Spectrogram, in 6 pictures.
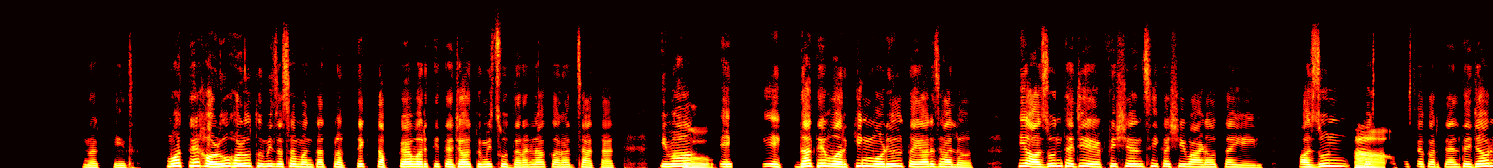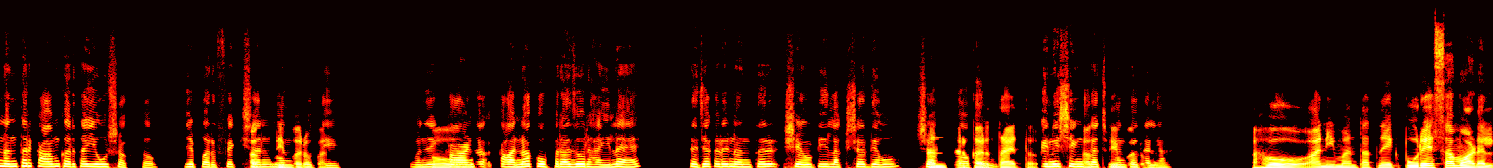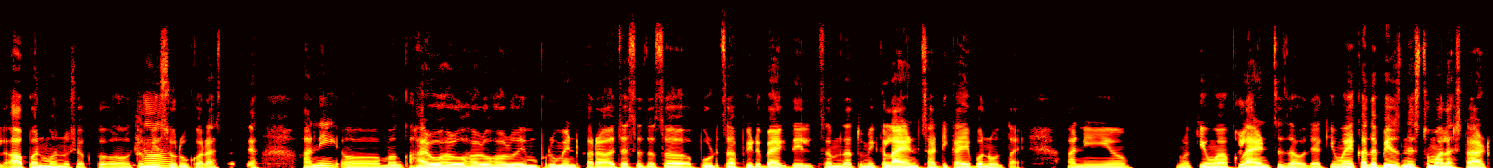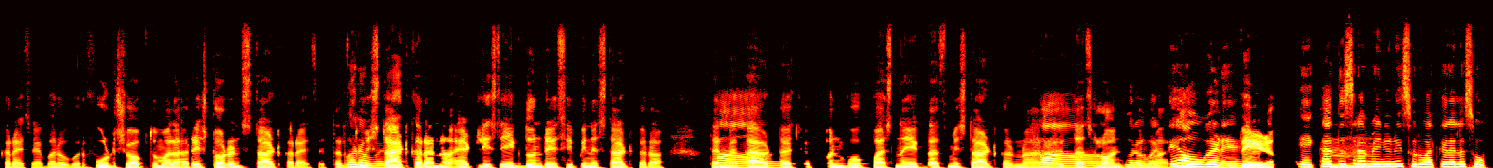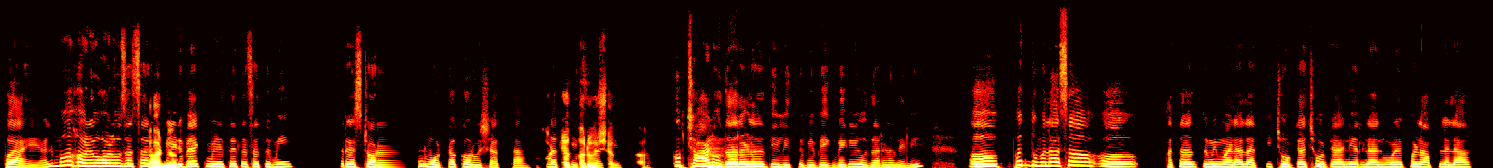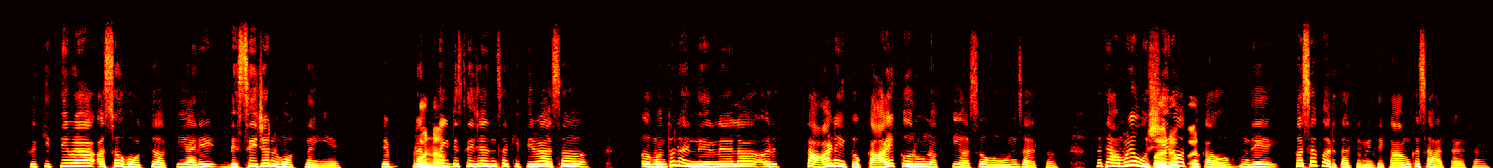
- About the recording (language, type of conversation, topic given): Marathi, podcast, निर्णय घ्यायला तुम्ही नेहमी का अडकता?
- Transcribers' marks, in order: tapping; in English: "वर्किंग मॉड्यूल"; other background noise; in English: "इम्प्रुव्हमेंट"; in English: "फीडबॅक"; in English: "क्लायंटसाठी"; in English: "क्लायंटच"; in English: "रेस्टॉरंट"; other noise; in English: "मेनूनी"; in English: "लॉन्च"; in English: "फीडबॅक"; in English: "रेस्टॉरंट"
